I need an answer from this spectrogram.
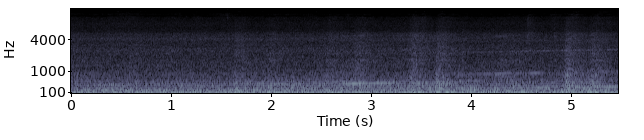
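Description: Hankyu electric train heard from inside the car as it gathers speed: a steady rumble of wheels on rail, with a motor whine rising in pitch and a few clacks of the wheels over the track.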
